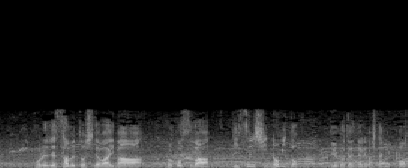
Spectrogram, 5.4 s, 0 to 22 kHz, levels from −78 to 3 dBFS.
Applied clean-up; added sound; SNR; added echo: none; none; none; none.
